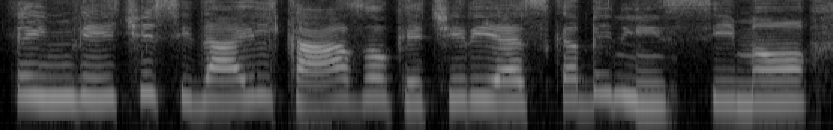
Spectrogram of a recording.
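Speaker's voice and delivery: high peevish mouse squeak; petulant mouse. A narrator's reading. Mouse answering the bull again, petulant squeak. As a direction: retort again like a cheeky mouse. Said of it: "replicò ancora".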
